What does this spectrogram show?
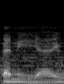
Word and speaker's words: bean nighe: In a similar fashion, the Scottish bean nighe (pronounced ben-nee'-yeh) was believed to be a symbol of approaching death, though in vastly different ways from the banshee.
